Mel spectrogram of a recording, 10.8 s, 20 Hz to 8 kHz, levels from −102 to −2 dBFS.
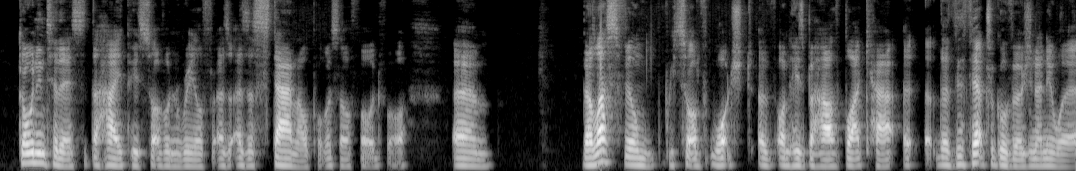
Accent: British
